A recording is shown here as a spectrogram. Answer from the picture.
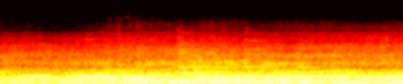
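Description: Traffic on the nearby road: a heavy vehicle's engine running, a steady low drone whose pitch drops a step a little before the middle.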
